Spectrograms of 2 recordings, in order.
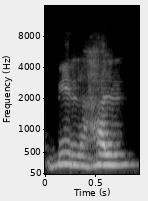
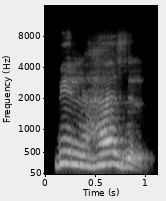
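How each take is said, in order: First: The word ends with an l sound only. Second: The word ends with both z and l sounds. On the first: The speaker calls it wrong. "Zai dah hilang" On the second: The speaker calls it right. "Haz untuk Zain, l untuk lam"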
